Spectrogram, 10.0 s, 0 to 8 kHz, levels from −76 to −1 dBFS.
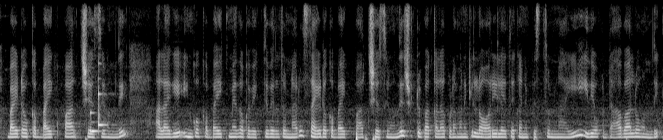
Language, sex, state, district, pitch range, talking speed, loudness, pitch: Telugu, female, Andhra Pradesh, Visakhapatnam, 175-195 Hz, 260 wpm, -17 LUFS, 185 Hz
